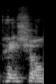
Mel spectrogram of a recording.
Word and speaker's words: Patio: Peychaud is spelled patio, but the old timers called it Peychaud like ratio.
